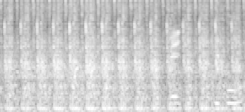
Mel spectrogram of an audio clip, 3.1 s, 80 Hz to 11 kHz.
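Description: A steady, low Ursus C-330 tractor engine idle chugs along continuously with a rumbling rhythmic pulse, close by, with some faint mechanical clatter on top.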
